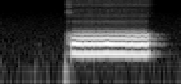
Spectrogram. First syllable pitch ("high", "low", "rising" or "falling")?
high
